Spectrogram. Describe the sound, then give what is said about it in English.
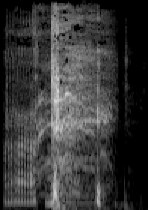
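A person makes a low, rumbling purr with their voice, imitating a purring magical spellbook character named Bookie, a throaty growl lasting about a second and a half, swelling in two rough bursts before trailing off. “Yeah, whenever he purrs, like the letters get jumbled up on his pages.”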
